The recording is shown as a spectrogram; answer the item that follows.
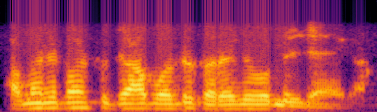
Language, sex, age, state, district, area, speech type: Hindi, male, 60+, Rajasthan, Jodhpur, urban, conversation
